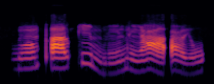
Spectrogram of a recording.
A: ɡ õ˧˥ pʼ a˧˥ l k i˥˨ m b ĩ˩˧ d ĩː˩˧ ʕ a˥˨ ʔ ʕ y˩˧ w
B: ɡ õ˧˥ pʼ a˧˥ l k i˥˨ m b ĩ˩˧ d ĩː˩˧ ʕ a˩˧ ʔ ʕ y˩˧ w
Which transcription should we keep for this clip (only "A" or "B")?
B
